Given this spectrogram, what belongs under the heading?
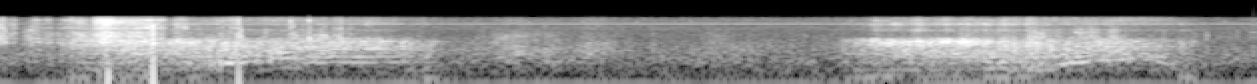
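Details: Loud snoring from a man sleeping on a sofa in the dark.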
